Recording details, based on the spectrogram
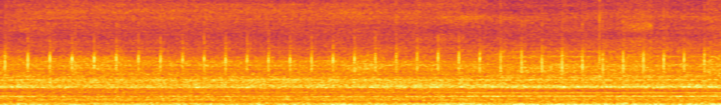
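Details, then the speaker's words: Previously non-lighting diesel heater at full power, pump at four hertz, glow plug off: steady even burner roar with quick regular fuel pump ticks about three a second, burning on its own; runs fine. "right so billy's heater uh runs fine"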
